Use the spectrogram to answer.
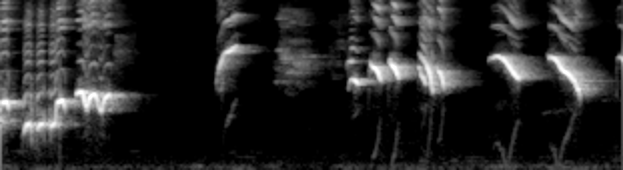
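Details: White-rumped shama (murai batu) singing for relaxed training meant to get a bird singing freely: a warbled run of notes, then a series of high whistles, each sliding sharply downward, repeated with short pauses.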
